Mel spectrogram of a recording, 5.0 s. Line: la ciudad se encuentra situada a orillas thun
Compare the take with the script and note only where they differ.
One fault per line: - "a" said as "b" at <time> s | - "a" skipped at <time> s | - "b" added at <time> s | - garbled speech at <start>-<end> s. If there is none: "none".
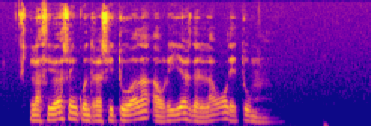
- "del lago de" added at 2.5 s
